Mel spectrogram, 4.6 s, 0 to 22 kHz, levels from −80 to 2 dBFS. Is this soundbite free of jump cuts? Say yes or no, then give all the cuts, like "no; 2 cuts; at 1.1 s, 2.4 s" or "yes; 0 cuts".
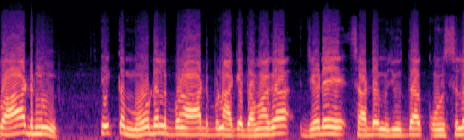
yes; 0 cuts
